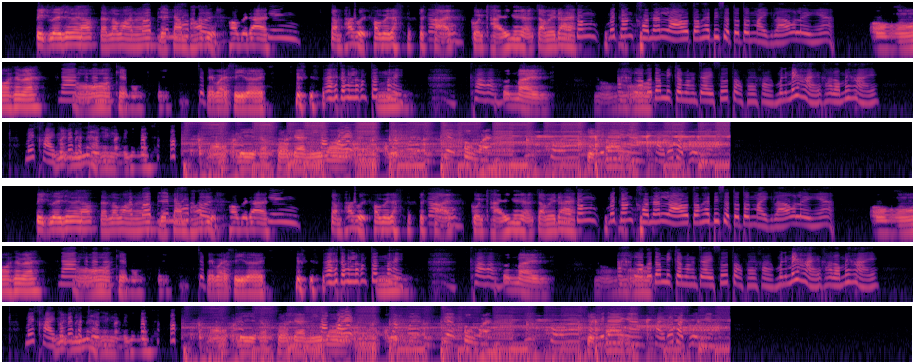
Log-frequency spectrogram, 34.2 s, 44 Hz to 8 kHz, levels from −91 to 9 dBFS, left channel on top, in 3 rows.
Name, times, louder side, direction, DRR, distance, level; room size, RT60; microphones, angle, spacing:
voice 1, 0.4-3.3 4.1-7.2 10.8-11.9 12.3-13.5 13.9-14.7 15.0-15.4 16.1-16.4 17.6-18.2 18.8-19.5 23.4-24.6 25.3-28.0 28.5-29.0 30.1-30.6, left 2 dB, 35° left, 4.9 m, -32 dB
voice 2, 1.7-2.9 3.3-3.7 5.3-5.8 7.0-10.4 12.1-12.8 13.6-14.2 15.4-16.5 16.8-17.7 19.1-22.3 23.1-24.1 25.7-25.8 26.3-27.2 27.6-28.5 29.3-31.7, right 1 dB, 5° right, 4.6 m, -36 dB
sound 1, 25.0-31.9, left 5 dB, 65° left, 2.6 m, -34 dB
head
